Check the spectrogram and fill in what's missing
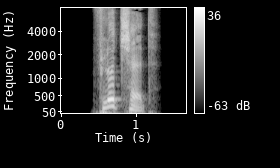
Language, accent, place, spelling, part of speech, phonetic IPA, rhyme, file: German, Germany, Berlin, flutschet, verb, [ˈflʊt͡ʃət], -ʊt͡ʃət, De-flutschet.ogg
- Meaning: second-person plural subjunctive I of flutschen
